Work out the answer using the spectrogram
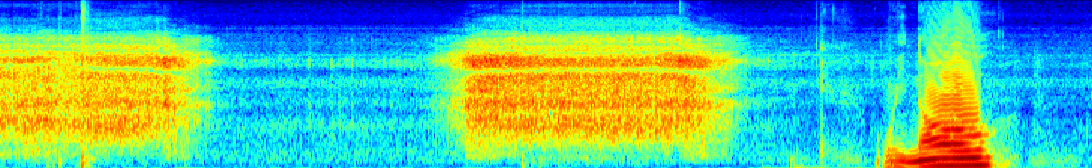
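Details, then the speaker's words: AM radio held near a cell phone with no screen to show whether it is turning on or off: two long hissy static bursts, then a rising warbling buzz, normal interference confirming the phone is booting up. "from this that the uh the cell phone is turning on right because it's it's making a noise definitely it's coming from the cell phone"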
